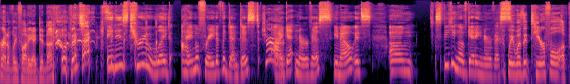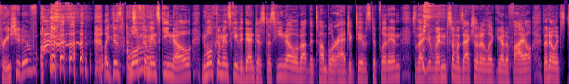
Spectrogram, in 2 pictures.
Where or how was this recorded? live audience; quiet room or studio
quiet room or studio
